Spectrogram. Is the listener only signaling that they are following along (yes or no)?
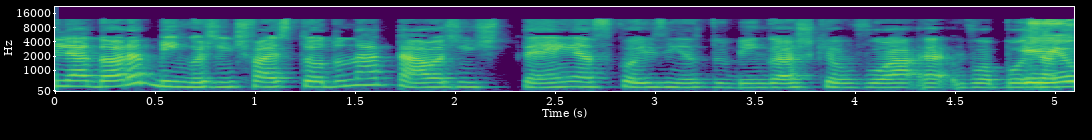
no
